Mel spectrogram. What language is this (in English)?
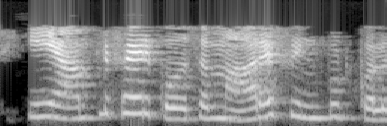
Telugu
